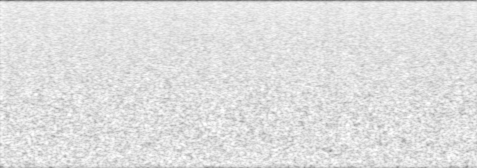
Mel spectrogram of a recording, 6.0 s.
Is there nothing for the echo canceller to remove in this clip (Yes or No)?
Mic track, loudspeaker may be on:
Yes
